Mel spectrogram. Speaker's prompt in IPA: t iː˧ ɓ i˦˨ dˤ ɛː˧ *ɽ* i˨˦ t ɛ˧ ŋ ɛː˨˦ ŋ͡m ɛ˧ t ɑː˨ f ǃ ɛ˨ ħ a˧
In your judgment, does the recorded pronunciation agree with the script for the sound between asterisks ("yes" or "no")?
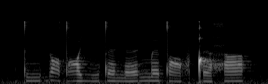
no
